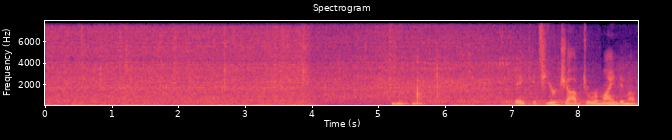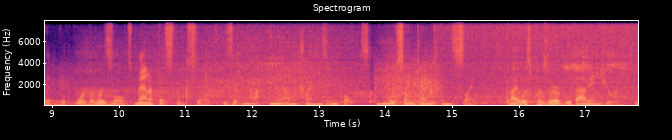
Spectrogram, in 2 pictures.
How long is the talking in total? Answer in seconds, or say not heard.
11 s.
